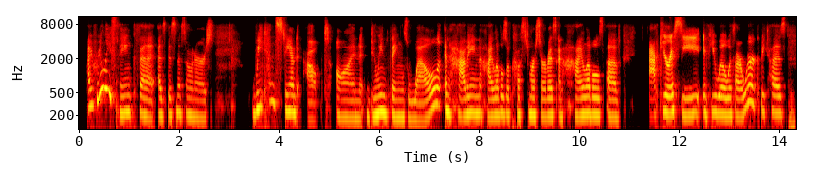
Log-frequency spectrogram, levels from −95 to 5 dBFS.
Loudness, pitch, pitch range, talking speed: -31 LUFS, 210 Hz, 195-230 Hz, 140 wpm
